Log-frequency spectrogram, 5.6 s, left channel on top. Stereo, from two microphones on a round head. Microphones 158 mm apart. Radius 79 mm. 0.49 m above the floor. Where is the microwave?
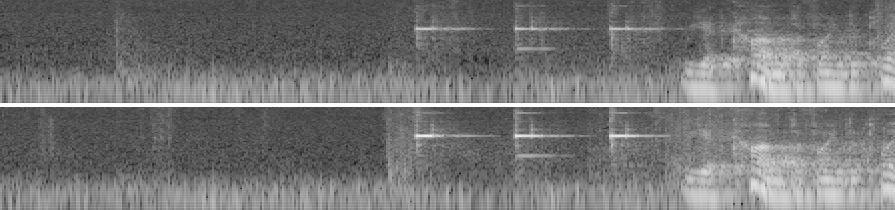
60° right (ahead or behind), 1.7 m.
